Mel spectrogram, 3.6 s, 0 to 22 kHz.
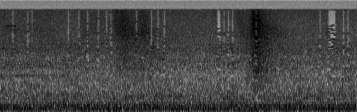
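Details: Hunter Newsome 52-inch brushed-nickel ceiling fan, newly installed, running on its low setting: soft, steady low hum with no ticking, rubbing or wobble; normal, quiet running at low speed.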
